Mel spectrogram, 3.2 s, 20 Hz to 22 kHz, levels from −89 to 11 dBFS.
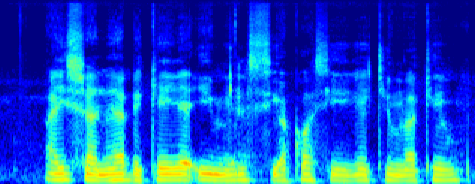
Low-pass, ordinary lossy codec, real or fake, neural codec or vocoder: none; none; fake; codec, 44.1 kHz, 2.6 kbps, SNAC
